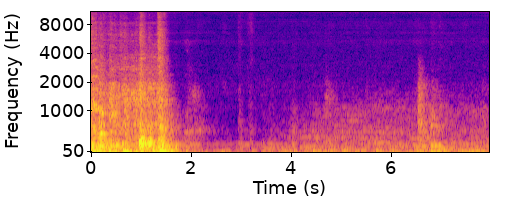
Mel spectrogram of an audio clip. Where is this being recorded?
in an elevator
